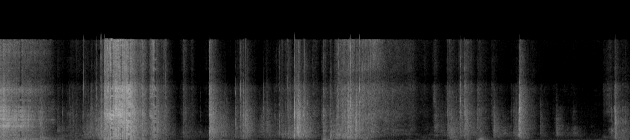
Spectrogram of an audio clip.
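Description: Brown masking paper being pulled off a dispenser roll and torn away, with the loudest rustle about two seconds in. Scattered crinkling and light knocks follow as the sheet is handled.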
